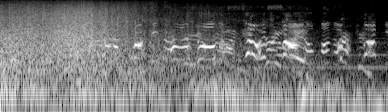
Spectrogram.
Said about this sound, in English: Fulmer rears up on a wave as I turn in again. Our boat may be older and slower, but her fiberglass hull is thicker.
